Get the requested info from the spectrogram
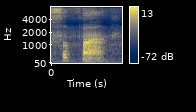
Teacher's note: indica que a vogal é aberta então no caso sofá tá nós vamos perceber que esse a tem um som aberto já ou se confere o circunflexo vamos mostrar que a vogal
